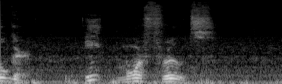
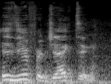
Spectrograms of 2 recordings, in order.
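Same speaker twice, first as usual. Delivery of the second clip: amused comeback, pitched up through laughter; laughing retort; 4 semitones higher, 4 dB louder than usual. Real, not acted. Reactor answers the insult about his voice, laughing. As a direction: laugh as you fire it back.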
